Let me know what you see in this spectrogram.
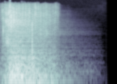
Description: SFX Fireball Cast

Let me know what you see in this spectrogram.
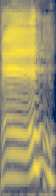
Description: pickup rock; Scrat

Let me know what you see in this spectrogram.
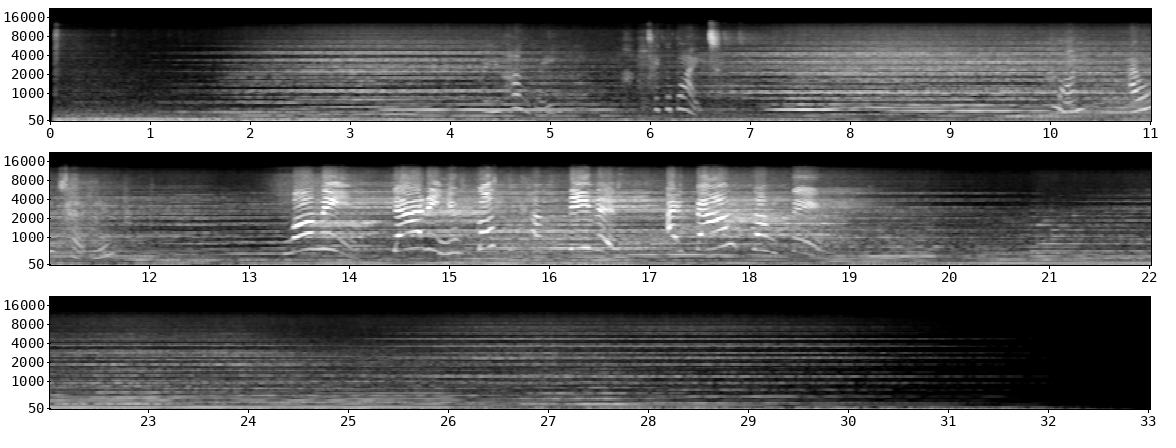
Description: Beach Ambient

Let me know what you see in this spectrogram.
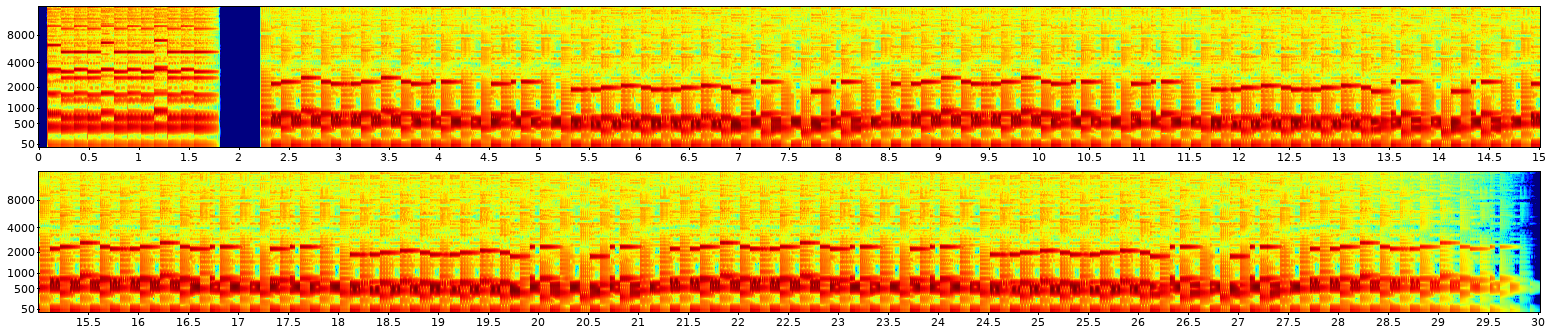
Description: Hurry Up Music; Dig Dug II; arcade

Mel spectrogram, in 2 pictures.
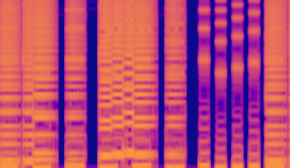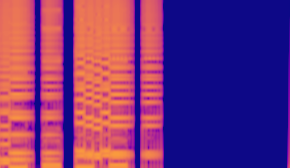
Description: Game Start; Arkanoid; NES

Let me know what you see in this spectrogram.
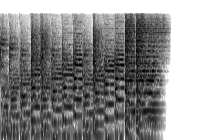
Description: PK Announcement

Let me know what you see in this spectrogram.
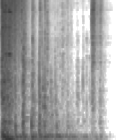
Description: Character Body Impacts

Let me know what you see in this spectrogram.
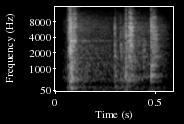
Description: open latch; a dump in the dark

